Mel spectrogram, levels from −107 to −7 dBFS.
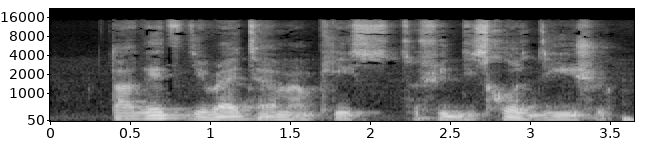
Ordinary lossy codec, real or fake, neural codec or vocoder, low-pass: MP3, 64 kbps; fake; codec, 44.1 kHz, 7.8 kbps, Pupu-Codec; 14.4 kHz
